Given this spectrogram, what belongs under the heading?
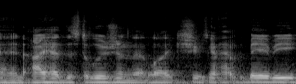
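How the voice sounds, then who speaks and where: Speaking at a fairly quick pace, a man with a fairly low pitch is heard amid audible room echo. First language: not English. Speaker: YouTuber doing a truck engine swap. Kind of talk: casual vlog talk to camera. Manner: rambling, many filler words; gestures a lot while talking.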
